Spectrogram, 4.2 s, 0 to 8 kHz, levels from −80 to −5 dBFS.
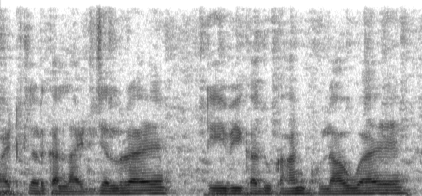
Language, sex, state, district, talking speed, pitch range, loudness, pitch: Hindi, male, Gujarat, Valsad, 185 wpm, 105-115 Hz, -16 LUFS, 110 Hz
